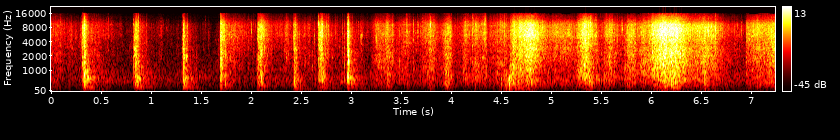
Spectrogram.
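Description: Dry fallen leaves crackling and crunching underfoot: a run of sharp, irregular crackles, then a few louder, hissier crunches in the second half.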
